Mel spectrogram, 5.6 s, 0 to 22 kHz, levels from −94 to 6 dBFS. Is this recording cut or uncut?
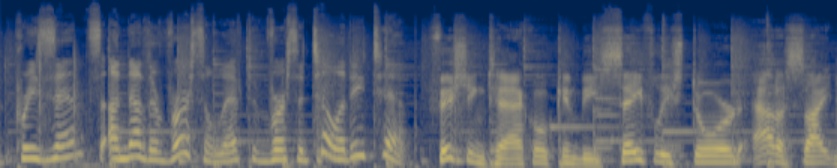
cut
